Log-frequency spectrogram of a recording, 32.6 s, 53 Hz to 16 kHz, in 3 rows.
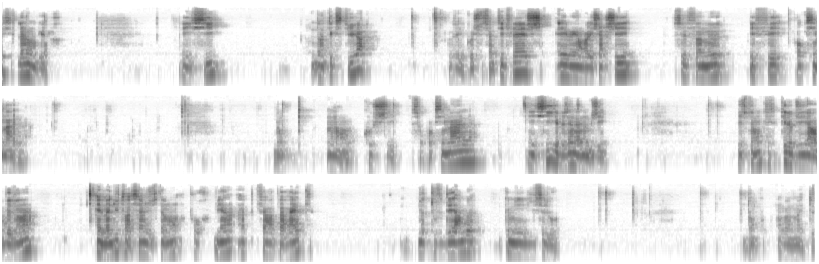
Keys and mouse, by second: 0.4 click, 5.5 click, 13.3 click, 16.0 click, 20.3 click, 29.7 click, 31.0 click.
